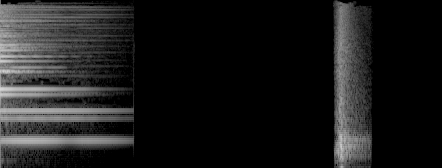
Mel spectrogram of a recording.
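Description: Notification-bell sound effect: a bright ding with several steady pitches, ringing out and fading over about a second and a half. A short dull pop follows about three and a half seconds in.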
